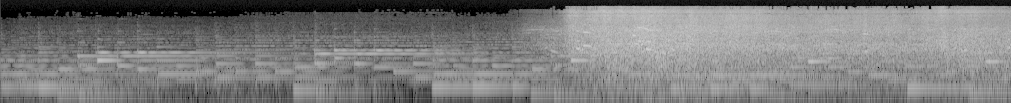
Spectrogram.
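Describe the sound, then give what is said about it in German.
Gentle, sustained music plays alone at first, then a loud roar of crashing ocean surf surges in halfway through and keeps churning beneath the continuing melody. “Doch zugleich aufbrausend, wild und zerstörerisch. So formt Wasser die Welt, in der wir leben.”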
